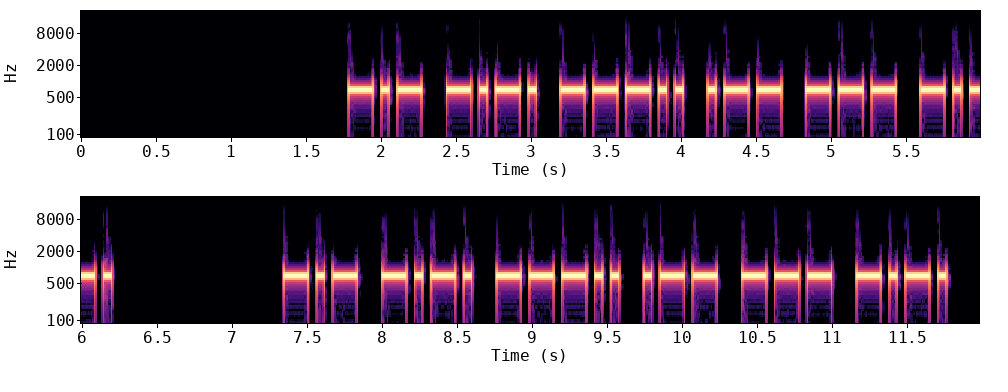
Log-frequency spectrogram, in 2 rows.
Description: Morse code, heard as a keyed tone, about 22 wpm, 700 Hz. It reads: KC8WOC KC8WOC
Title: USA Call Signs - 6 Characters - Repeated 2x - 22wpm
